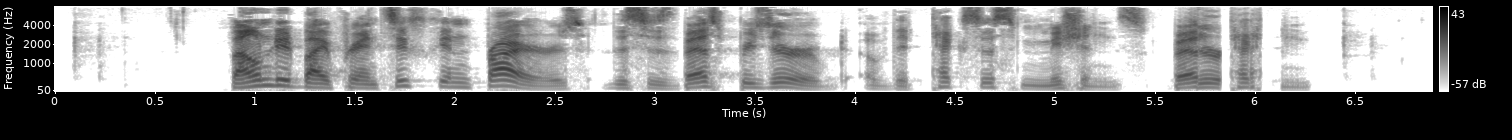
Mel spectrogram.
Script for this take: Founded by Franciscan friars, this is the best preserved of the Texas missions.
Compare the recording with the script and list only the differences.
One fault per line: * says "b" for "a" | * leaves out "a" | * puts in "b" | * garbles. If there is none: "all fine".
* leaves out "the"
* garbles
